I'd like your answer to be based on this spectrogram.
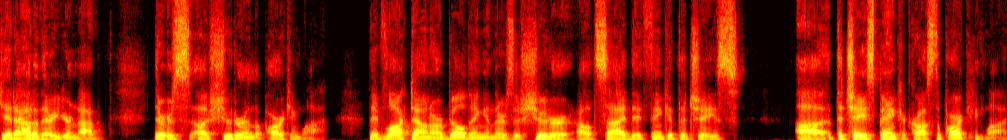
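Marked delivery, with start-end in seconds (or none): none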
